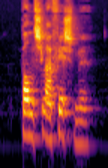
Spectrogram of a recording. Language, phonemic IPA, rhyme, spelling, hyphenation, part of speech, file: Dutch, /ˌpɑn.slaːˈvɪs.mə/, -ɪsmə, panslavisme, pan‧sla‧vis‧me, noun, Nl-panslavisme.ogg
- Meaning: Pan-Slavism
